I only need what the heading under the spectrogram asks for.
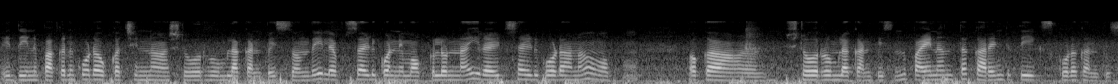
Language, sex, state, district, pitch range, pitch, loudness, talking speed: Telugu, female, Andhra Pradesh, Guntur, 195-215 Hz, 205 Hz, -20 LUFS, 150 wpm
